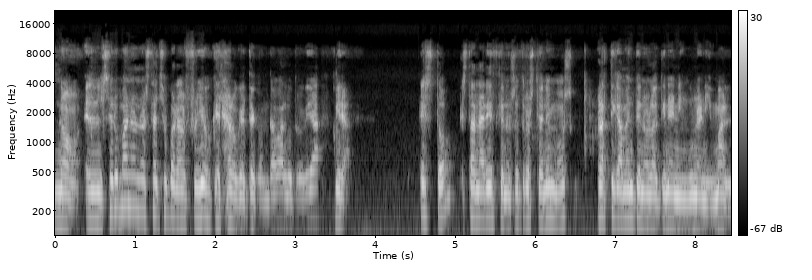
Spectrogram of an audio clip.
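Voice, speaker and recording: This man has a fairly high pitch and a bright, sharp tone. He talks at a very fast pace with ordinary pitch variation. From Spain, Palencia; Spain. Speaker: polar explorer; guest. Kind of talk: instructional talk. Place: home room. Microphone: video call.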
